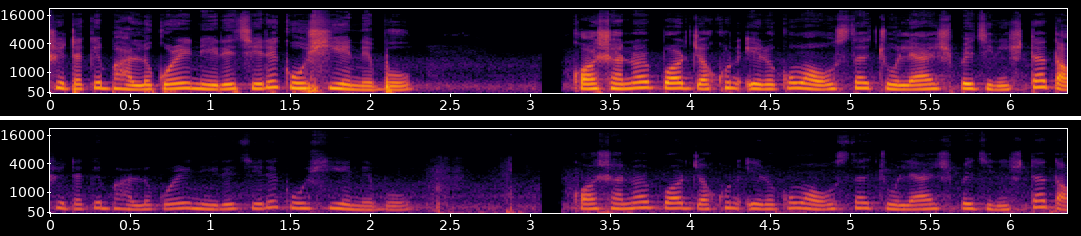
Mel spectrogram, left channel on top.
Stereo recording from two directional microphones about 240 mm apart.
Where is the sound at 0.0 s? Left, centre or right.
Left.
